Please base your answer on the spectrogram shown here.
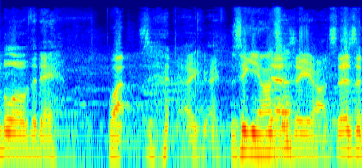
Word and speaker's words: Ziggy Ansah: With Asena, I can't pronounce his last name, with Detroit. Ziggy Ansah? Ziggy Ansah, thank you.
